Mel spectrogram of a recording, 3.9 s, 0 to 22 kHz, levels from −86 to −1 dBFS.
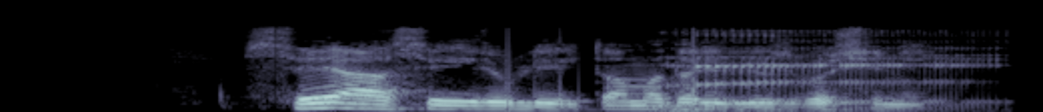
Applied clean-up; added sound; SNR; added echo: none; Burping, eructation; 11 dB; none.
